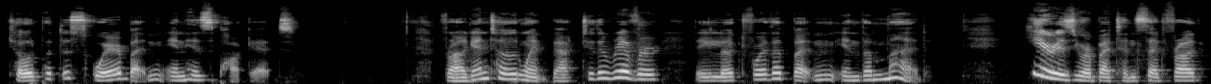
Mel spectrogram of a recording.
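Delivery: gentle read-aloud storyteller voice; storybook reading. A narrator's reading. Parent reading Frog and Toad to a child, storytelling. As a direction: read it like a bedtime picture book.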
